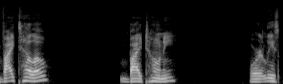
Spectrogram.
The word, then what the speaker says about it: Vitello: I mean, it's spelled Vetello. It is. And you know, it might be Vetel. You know that's how it's spelled for Italians, Vo. But no, it's pronounced Velo by Tony or at least by all the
